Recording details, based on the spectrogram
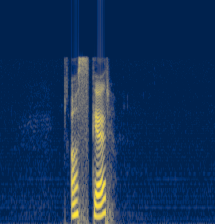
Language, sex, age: Norwegian, female, 35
